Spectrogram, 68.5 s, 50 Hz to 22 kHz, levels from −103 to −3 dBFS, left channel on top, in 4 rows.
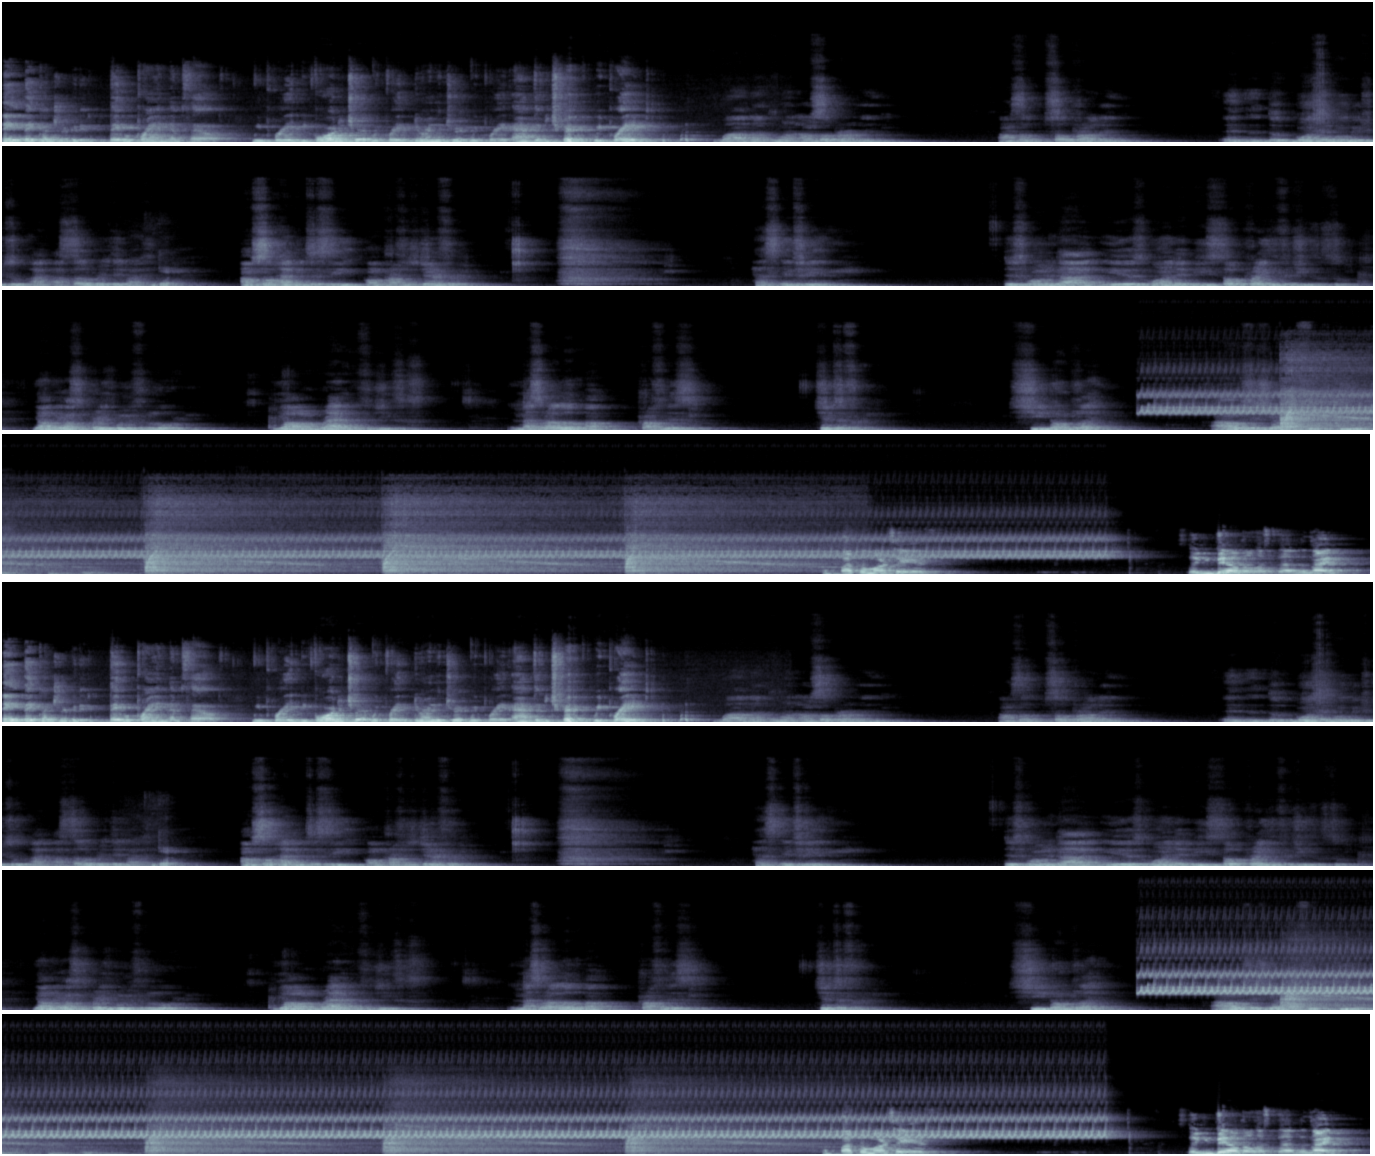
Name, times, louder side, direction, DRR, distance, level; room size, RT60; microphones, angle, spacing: voice 1, 0.0-2.7 3.1-8.0 8.5-8.6 19.1-19.2, right 2 dB, 40° right, 0 dB, 1.3 m, -28 dB
voice 2, 6.5-7.1 8.9-11.0 12.4-14.0 15.2-18.8 20.1-22.9 24.1-25.1 26.5-27.8 29.7-33.9 34.6-36.5 37.6-39.4 40.6-41.7 42.2-42.9 44.4-45.1 46.9-47.9 49.4-51.5 52.0-53.2, equal, 10° left, -10 dB, 6.5 m, -39 dB
Siren, 48.4-65.2, right 8 dB, 90° right, 2.0 m, -38 dB
sound 1, 50.2-62.2, left 4 dB, 70° left, 4.4 m, -42 dB
voice 3, 61.7-63.0 66.2-68.1, right 2 dB, 25° right, 5 dB, 1.2 m, -26 dB
27.0 x 14.0 x 2.8 m, 1.2 s
head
